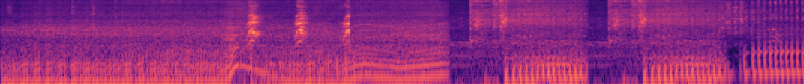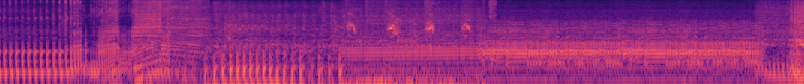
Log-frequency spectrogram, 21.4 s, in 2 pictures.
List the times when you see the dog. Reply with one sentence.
You can hear the dog from 3.2 to 4.7 s and from 15.3 to 17.4 s.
